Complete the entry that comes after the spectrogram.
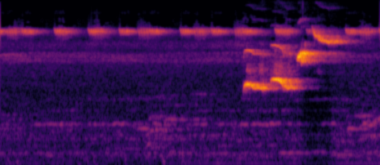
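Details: Thrush known as punglor jali: after rhythmic high insect chirping, a short, loud run of whistled notes ends in a high buzzy flourish.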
